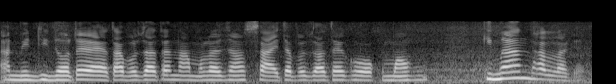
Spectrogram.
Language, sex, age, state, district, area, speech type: Assamese, female, 60+, Assam, Majuli, urban, spontaneous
